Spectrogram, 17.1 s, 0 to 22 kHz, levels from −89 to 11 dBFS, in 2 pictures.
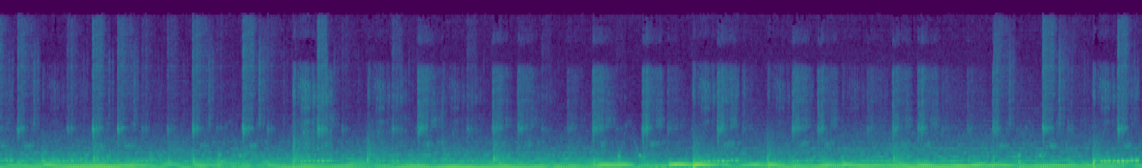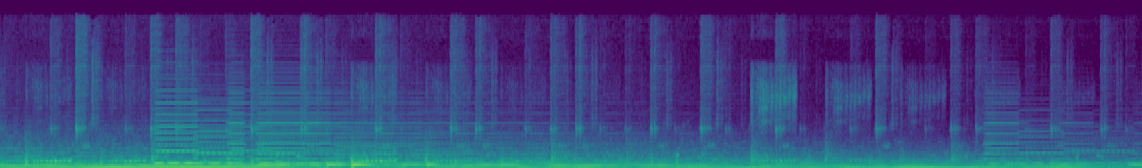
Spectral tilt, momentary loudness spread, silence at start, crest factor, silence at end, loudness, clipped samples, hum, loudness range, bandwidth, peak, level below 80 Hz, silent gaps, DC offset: -7 dB/octave; 10 LU; 0 s; 18 dB; 0 s; -21 LUFS; under 0.1%; none; 8 LU; over 20 kHz; -2 dBFS; -40 dBFS; none; under 0.1%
